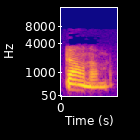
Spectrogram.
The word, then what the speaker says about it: Downham: My surname has an H in it. You'd think it might be pronounced Downham, but the H is silent, so you pronounce it Downham.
